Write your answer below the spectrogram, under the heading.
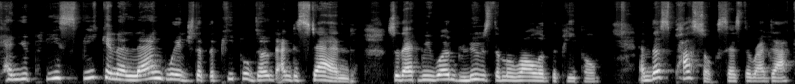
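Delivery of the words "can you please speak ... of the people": usual speaking voice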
